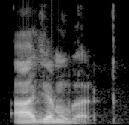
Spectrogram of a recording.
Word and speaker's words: आजमगढ़: ढ नहीं कहते इसे उच्चारण के वक्त, र कहते हैं, इसलिए रह, गढ़, गढ़, इस तरह से।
